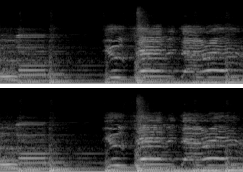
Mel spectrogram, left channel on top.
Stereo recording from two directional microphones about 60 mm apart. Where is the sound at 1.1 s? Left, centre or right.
Left.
